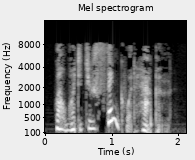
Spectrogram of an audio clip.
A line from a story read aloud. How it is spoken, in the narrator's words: she whispered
